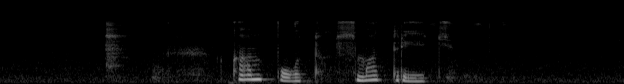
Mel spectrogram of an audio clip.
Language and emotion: Russian, sad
